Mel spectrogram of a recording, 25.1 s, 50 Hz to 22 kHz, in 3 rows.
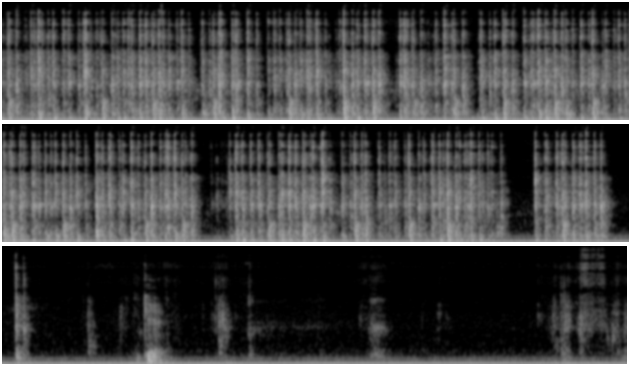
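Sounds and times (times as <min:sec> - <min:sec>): mechanical keyboard typing: 0:00.0 - 0:17.1.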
